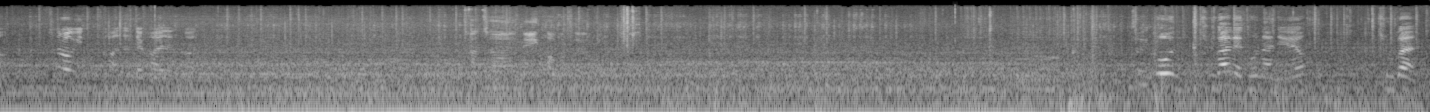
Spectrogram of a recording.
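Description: Steady low drone of a bus's engine and road noise, heard from inside the cab while cruising on the motorway. The drone falls away about ten seconds in as the bus slows, with faint voices in the cabin.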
